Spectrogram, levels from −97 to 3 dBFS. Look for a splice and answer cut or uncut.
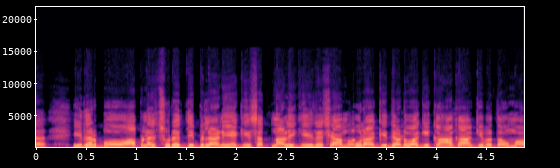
uncut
